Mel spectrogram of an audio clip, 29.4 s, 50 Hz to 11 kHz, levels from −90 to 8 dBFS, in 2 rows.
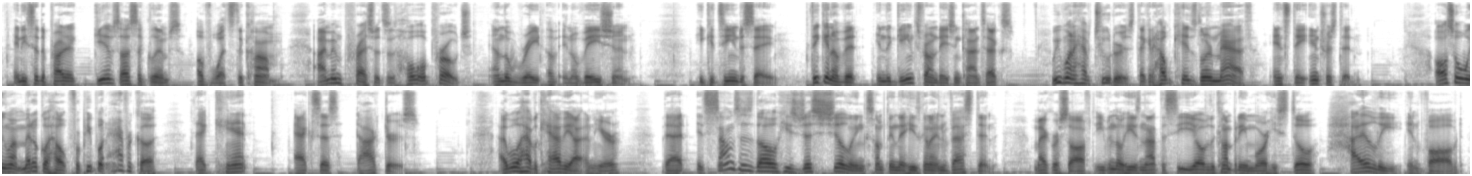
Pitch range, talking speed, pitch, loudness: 100-125 Hz, 205 wpm, 110 Hz, -21 LUFS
